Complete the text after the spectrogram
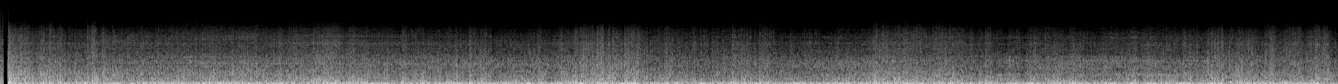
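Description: A motorcycle engine hums steadily while riding along a road.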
